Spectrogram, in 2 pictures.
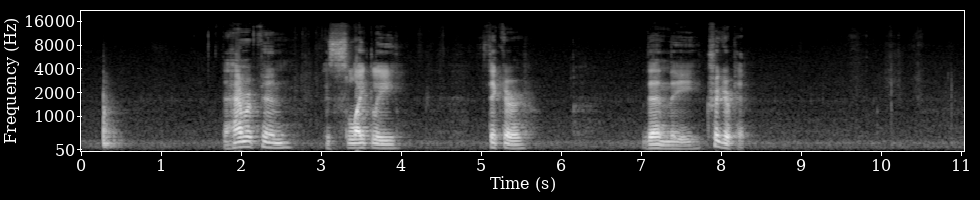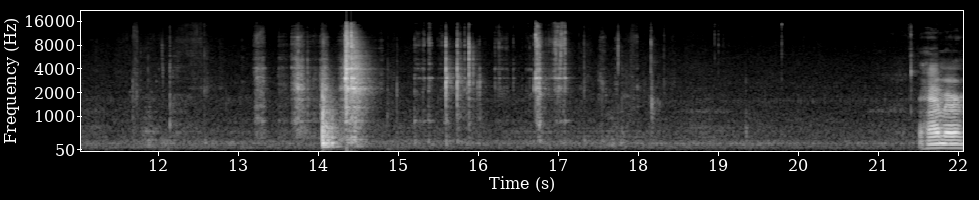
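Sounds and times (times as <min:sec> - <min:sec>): metal scrape: 0:13.2 - 0:15.6, 0:16.2 - 0:17.6
small steel parts clicking and clanking: 0:13.2 - 0:17.2.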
